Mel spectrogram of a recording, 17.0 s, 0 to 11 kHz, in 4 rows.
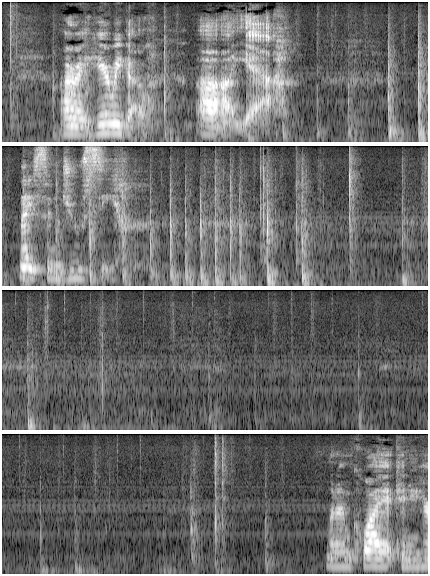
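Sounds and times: fluorescent lights buzzing: 0.0 - 17.0.

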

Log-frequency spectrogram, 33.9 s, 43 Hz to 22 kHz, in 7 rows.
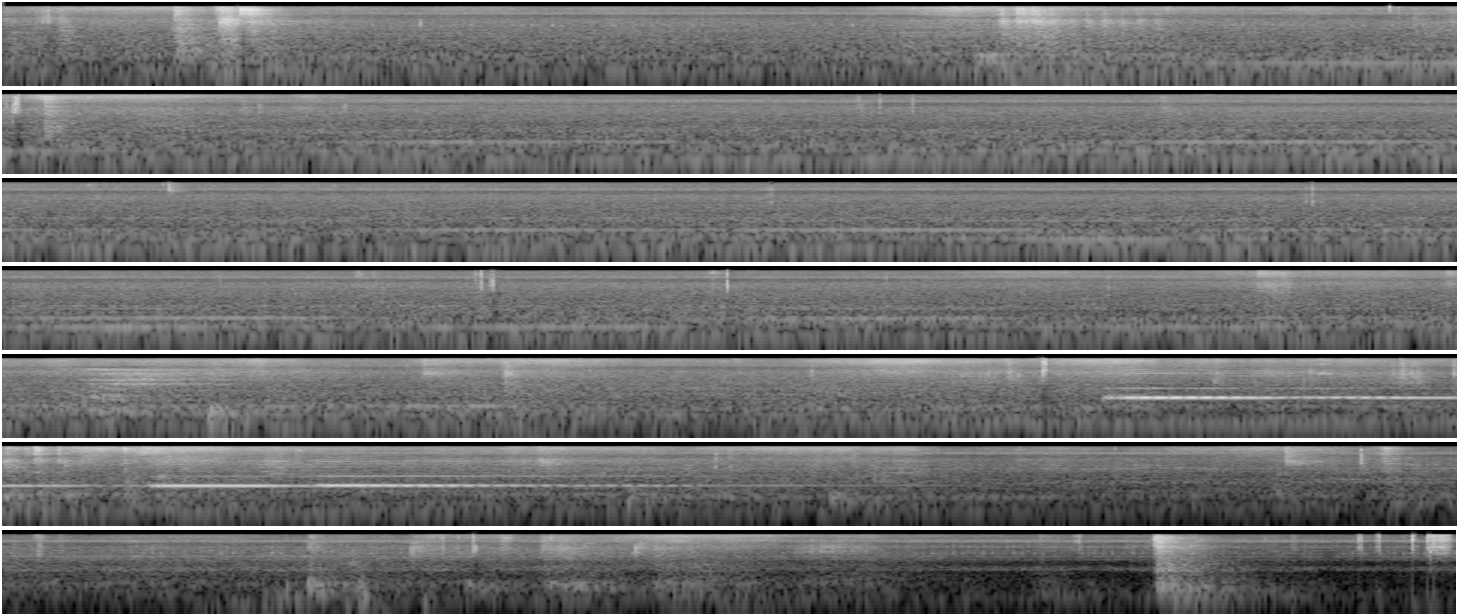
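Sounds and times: elevator arrival tone: 0.0 - 29.8
elevator humming: 0.0 - 33.4.

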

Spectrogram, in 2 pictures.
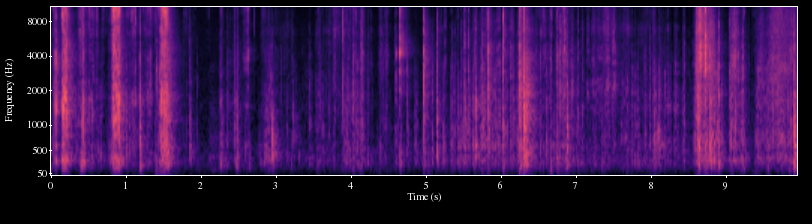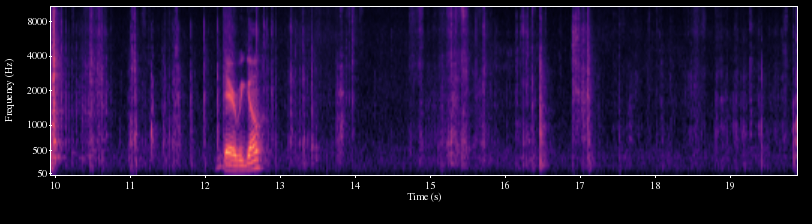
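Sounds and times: cardboard tearing: 0.0 - 1.8, 3.6 - 11.2, 14.8 - 17.1
packaging rustling: 0.0 - 14.1, 14.7 - 19.9.

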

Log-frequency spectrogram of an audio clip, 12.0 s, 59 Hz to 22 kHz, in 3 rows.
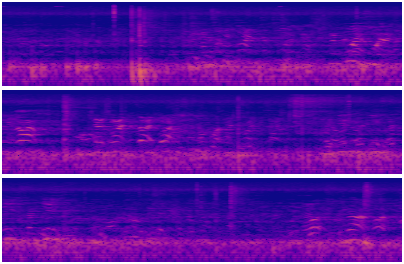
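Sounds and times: faint players' voices: 0.0 - 12.0.

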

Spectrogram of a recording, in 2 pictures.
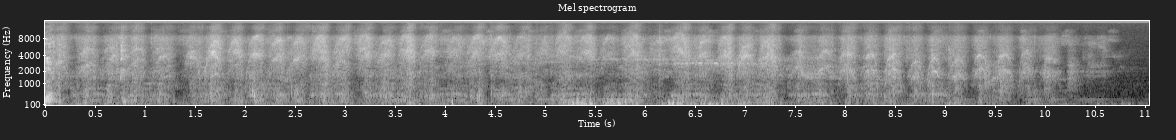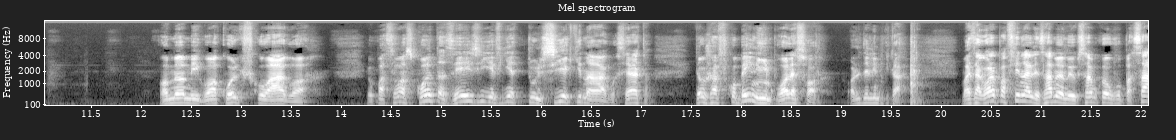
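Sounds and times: damp cloth scrubbing fabric: 0.0 - 10.5.

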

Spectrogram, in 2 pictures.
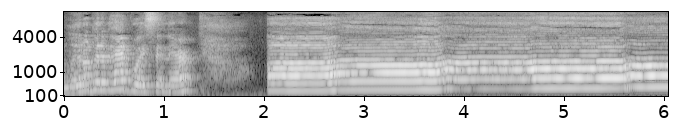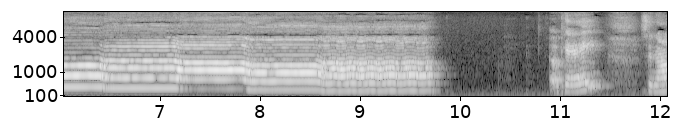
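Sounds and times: woman singing vocal warm-up: 2.0 - 9.9.

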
